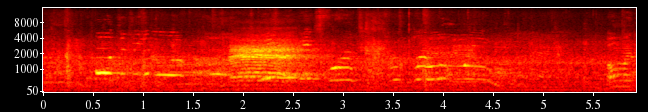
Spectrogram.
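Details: Newborn piglets from two litters born on a Monday at Reston Zoo, giving several short, high, harmonic squeals that rise and fall, the loudest burst midway, with people talking and exclaiming nearby.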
